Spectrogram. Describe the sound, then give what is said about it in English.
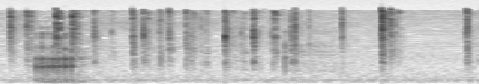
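Keystrokes on a computer keyboard as a line of code is typed: many quick, irregular clicks of varying loudness, with one heavier thump near the start and no voices. “Let's try to write a line of code that actually calls this.”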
